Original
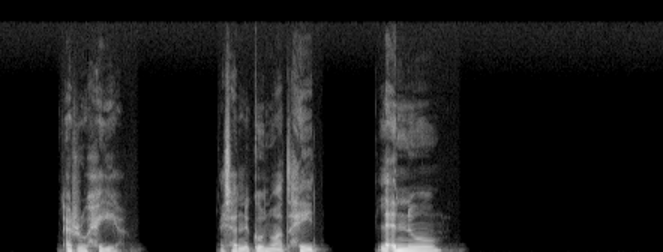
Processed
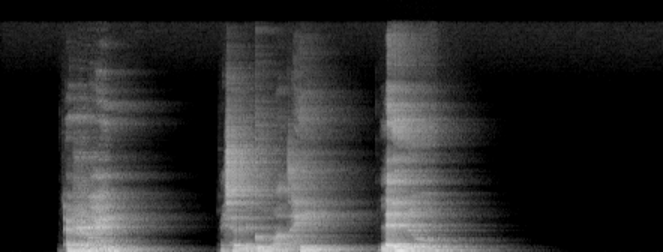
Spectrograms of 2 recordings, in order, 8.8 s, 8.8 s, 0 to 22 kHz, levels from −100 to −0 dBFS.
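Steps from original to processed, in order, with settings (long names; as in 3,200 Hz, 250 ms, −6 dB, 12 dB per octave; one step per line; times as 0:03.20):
peak hold with a decay on every bin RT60 1.37 s
0:05.15–0:05.82: high-shelf EQ 3,200 Hz +11 dB
four-comb reverb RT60 1.2 s, combs from 32 ms, DRR 8 dB
0:00.98–0:01.38: thrown reverb, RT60 1.1 s, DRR −5 dB
level −4 dB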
